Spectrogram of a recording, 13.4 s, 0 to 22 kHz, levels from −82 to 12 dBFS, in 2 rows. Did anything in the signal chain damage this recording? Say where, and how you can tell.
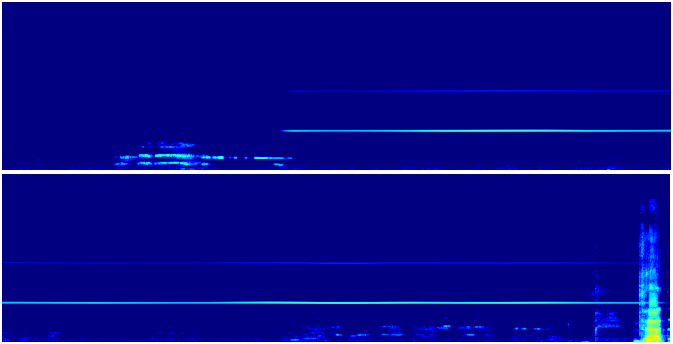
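Yes. A feedback whistle, a thin steady tone at 5.2 kHz, sits well below the speech from 2.75 s to the end, swelling and fading slowly in level. It is likely a loudspeaker-to-microphone loop held just short of runaway. Unlike mains hum, it is a single high pitch without harmonics.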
